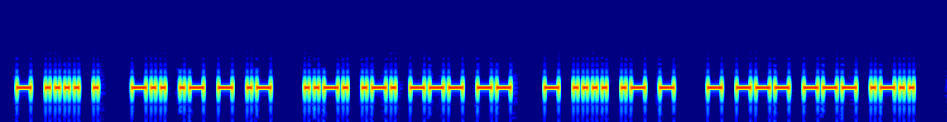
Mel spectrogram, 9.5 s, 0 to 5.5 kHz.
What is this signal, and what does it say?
Morse code, heard as a keyed tone, about 25 wpm, 600 Hz. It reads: THE DATA FROM THAT TOOL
